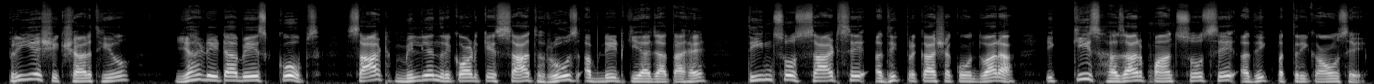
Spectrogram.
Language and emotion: Hindi, neutral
